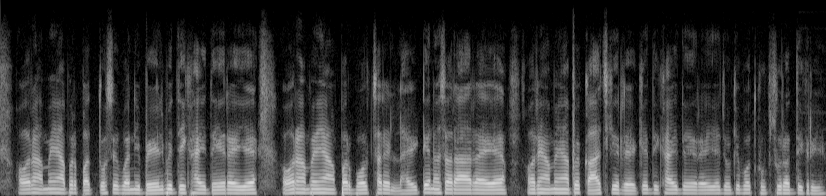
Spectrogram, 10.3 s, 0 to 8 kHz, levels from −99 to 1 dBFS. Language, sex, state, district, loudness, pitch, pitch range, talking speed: Hindi, male, Bihar, Gopalganj, -23 LUFS, 140 Hz, 135-145 Hz, 240 wpm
